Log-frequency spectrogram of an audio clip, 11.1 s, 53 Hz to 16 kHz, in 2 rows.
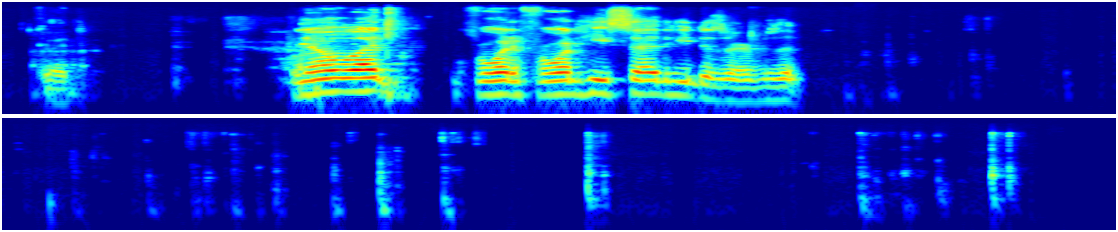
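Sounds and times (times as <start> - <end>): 
speech: 0.2 - 0.5, 1.1 - 4.1
computer keyboard typing: 5.6 - 8.7, 9.5 - 10.8
computer mouse clicking: 5.6 - 8.7, 9.6 - 10.8.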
